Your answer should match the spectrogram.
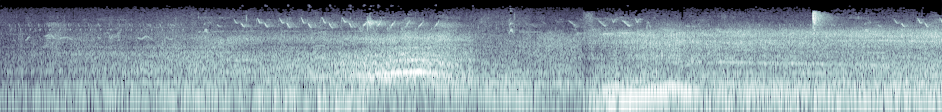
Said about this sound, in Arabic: ما هذه الأصوات؟ ها إنها سيارة الصيادين، يجب أن نهرب.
